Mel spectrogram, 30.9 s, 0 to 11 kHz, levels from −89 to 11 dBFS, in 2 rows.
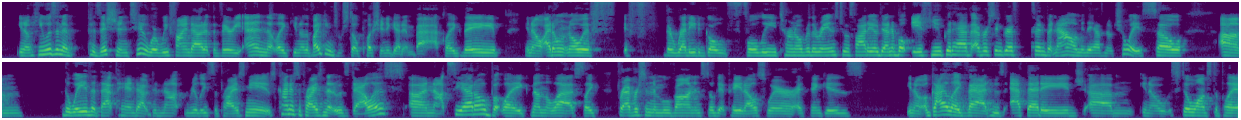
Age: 20-39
